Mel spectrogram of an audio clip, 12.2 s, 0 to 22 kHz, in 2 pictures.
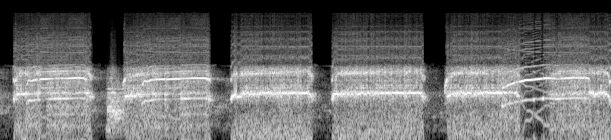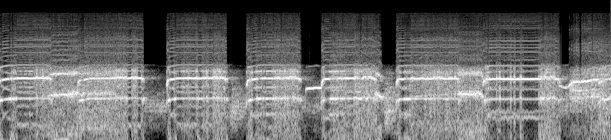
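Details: Hungry young common kestrels on a nest ledge in Włocławek, Poland, screaming as the mother arrives, 7 June 2021, afternoon; loud continuous harsh wailing screams with brief gaps, several overlapping calls, recorded very close.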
